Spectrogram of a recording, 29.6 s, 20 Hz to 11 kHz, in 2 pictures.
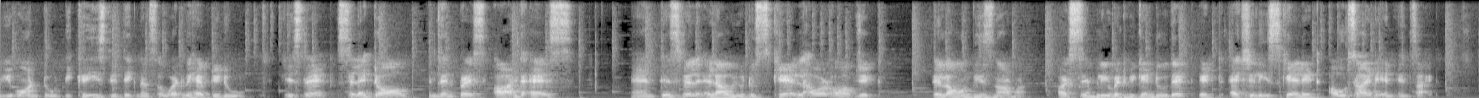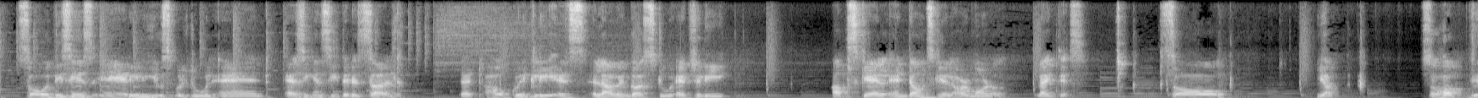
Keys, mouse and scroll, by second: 0.2 scroll up 1, 0.4 Tab, 3.7 a, 6.3 alt+s, 23.2 click, 24.4 alt+s, 25.9 right click, 26.6 ctrl+z, 27.6 a, 28.2 alt+s, 28.7 click, 28.9 Tab.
